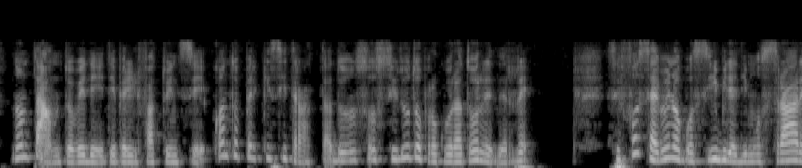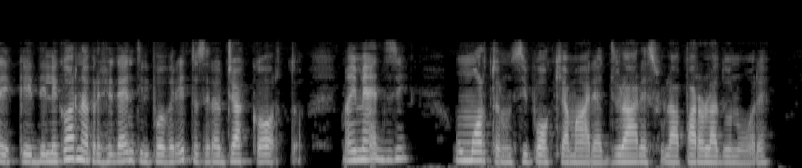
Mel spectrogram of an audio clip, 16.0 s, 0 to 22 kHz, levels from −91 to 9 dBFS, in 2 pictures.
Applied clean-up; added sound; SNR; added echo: none; none; none; none.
